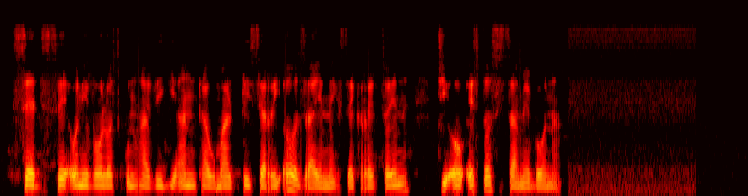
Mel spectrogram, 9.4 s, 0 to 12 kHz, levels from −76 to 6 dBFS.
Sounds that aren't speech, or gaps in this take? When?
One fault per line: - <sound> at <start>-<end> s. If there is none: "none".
none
